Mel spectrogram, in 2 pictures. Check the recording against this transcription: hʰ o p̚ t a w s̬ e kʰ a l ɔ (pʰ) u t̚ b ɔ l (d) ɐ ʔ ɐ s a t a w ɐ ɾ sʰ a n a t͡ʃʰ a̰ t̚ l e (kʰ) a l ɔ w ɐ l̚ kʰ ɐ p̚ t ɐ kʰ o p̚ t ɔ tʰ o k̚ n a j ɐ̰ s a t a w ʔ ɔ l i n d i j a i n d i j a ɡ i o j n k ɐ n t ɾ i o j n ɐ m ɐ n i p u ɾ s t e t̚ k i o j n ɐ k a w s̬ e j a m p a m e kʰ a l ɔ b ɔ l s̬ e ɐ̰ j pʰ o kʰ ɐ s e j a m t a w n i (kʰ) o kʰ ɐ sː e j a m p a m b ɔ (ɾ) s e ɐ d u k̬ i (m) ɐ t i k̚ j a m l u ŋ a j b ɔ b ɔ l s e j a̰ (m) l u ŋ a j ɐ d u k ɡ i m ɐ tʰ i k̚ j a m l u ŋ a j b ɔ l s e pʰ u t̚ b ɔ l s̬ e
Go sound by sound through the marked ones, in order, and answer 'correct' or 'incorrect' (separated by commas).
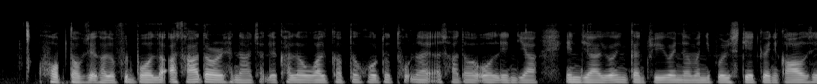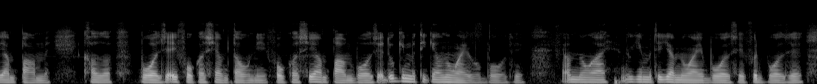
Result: correct, correct, correct, incorrect, incorrect, correct, correct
